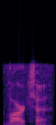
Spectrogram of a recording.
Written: Warta

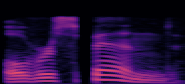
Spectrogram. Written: overspend

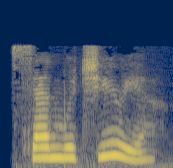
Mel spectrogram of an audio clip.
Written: sandwicheria

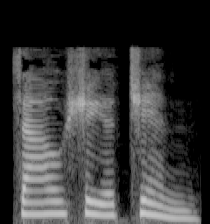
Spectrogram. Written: tsao hsueh chin

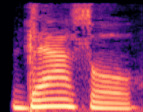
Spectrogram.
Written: dazzlement

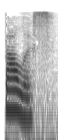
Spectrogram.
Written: thowless

